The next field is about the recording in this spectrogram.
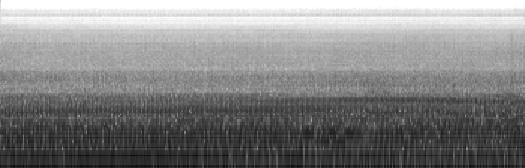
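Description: Steady engine running with a hard, continuous clatter through the low rumble; there's a knock in there, but the cause isn't clear.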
